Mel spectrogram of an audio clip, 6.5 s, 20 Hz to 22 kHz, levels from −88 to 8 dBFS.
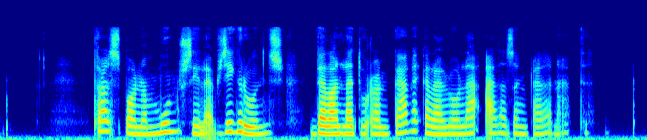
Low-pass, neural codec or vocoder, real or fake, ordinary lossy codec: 9.9 kHz; autoencoder, 22.05 kHz, a latent of 192 numbers a frame, VITS, trained on many speakers; fake; MP3, 64 kbps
